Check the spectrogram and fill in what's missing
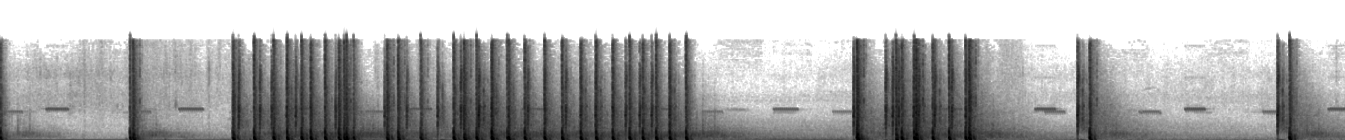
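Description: Gunfire erupts in a combat game after an order to fire on a vehicle: loud, close bursts of rapid automatic shots alternating with single sharp shots and short pauses, with faint chirping beeps in between.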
